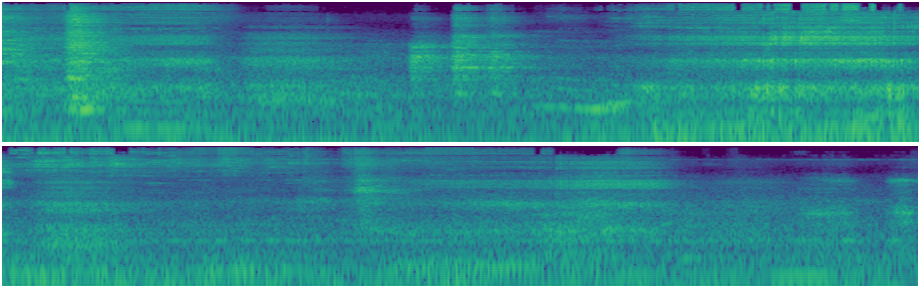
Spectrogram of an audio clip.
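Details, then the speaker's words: Father who fell asleep sitting up while waiting for the family to get ready, snoring audibly at home. "ಅಲ್ಲೇ ಕೂತ್ಕೊಂಡು ನಿದ್ದೆ ಹೊಡಿತಾ ಇದೆ ಯಾವ ರೇಂಜ್ಗೆ ಅಂದ್ರೆ ಗೊರಕೆ ಸೌಂಡ್ ನೀವೇ ಕೇಳಿಸಕೊಳ್ಳಿ"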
